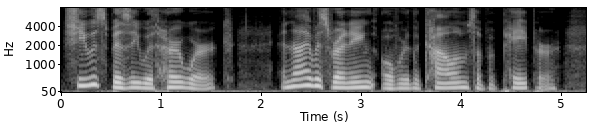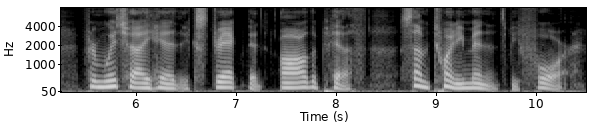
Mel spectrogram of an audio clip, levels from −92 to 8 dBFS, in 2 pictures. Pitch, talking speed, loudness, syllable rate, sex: 170 Hz, 160 wpm, -17 LUFS, 4.5 syllables/s, female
